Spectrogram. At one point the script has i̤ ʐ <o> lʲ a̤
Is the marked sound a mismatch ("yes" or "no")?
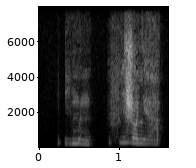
yes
